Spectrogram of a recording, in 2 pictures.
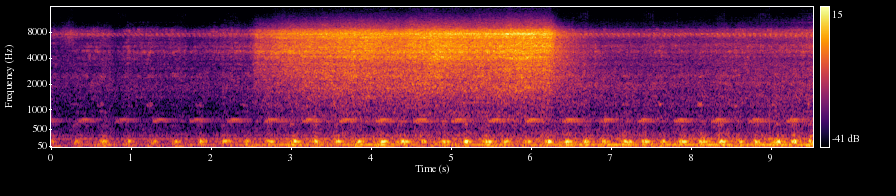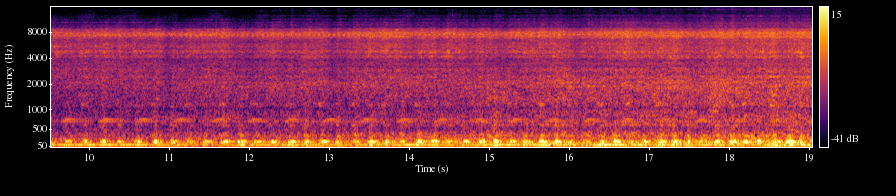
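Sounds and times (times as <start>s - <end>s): steam locomotive hissing steam: 0.0s - 19.0s
crossing warning bell ringing: 6.4s - 18.9s.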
